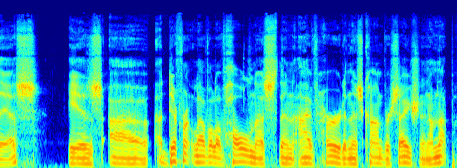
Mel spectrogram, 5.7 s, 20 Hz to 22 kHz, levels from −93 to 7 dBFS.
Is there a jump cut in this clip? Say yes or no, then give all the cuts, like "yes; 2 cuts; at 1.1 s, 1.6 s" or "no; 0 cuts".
yes; 1 cut; at 1.9 s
